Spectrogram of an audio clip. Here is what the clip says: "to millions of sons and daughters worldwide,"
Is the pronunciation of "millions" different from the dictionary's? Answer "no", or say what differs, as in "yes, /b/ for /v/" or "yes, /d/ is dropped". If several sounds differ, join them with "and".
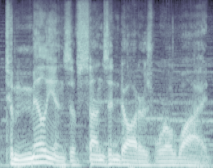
no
